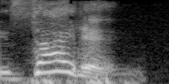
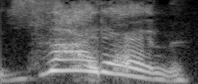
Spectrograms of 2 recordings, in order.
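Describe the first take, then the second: First: Loud call of a name, pitch up; shouted name. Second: Loud angry yell of a name, pitched high; angry shout. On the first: Caravan woman shouts for Zidon, loud call. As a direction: yell the name out to summon him. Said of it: "she shouts loudly". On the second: Caravan woman angrily yells Zidon's name, furious shout. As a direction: bark the name out in a temper. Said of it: "But angrily and loudly". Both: Acted.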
